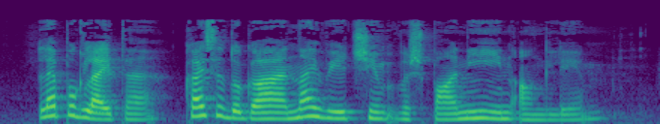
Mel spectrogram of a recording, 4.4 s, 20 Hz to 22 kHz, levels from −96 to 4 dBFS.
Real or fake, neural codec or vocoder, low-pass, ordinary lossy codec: real; none; 19.8 kHz; MP3, 48 kbps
